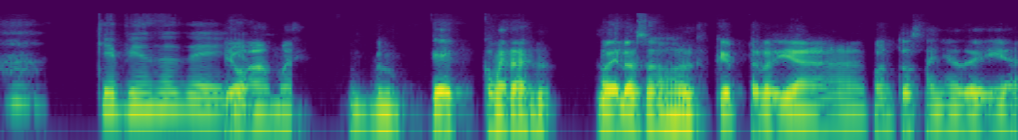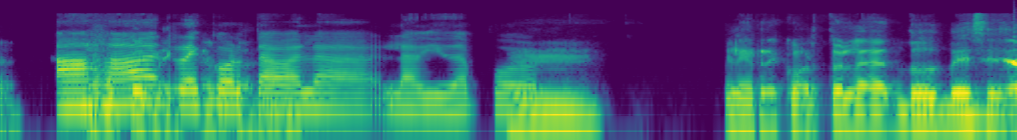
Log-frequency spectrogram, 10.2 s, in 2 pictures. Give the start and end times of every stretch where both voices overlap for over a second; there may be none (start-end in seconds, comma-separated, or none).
5.4-6.6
